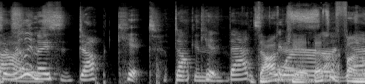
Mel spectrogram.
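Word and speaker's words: Dopp kit: I always call it doc kit, D-O-C. Oh, I think it's DOP. What's the correct word? It's called a DOP kit.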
